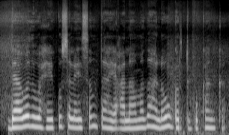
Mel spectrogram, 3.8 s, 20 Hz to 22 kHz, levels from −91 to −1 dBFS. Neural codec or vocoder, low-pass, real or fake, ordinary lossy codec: vocoder, 44.1 kHz, 128 mel bands, Pupu-Vocoder; none; fake; none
